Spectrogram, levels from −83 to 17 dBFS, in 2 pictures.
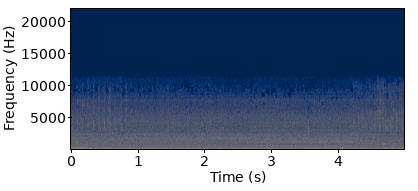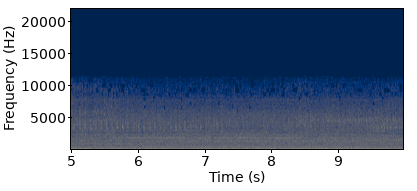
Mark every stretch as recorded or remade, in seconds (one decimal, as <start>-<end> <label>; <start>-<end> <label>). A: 0.0-10.0 recorded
